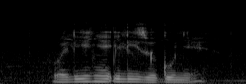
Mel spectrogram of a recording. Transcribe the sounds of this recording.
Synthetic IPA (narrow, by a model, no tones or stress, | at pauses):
weliɲɛʔilizwɛk̬uːɲɛ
